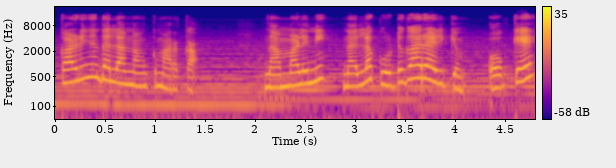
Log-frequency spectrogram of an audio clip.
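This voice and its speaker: Children's cartoon: small cheeky mouse, very high childlike squeak, crafty but friendly, music bed underneath. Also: animated, normal speed, bright, forceful tone, heavily acted. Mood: friendly, scheming. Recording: music behind the voice.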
